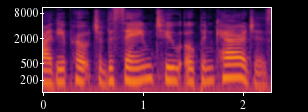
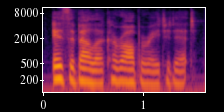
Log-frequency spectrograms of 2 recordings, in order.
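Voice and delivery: usual speaking voice

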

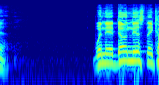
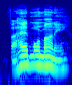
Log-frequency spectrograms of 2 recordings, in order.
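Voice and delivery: soft, lower mock whine of if I had more money; mock complaint; 8 semitones lower, 9 dB quieter than usual. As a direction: grumble if I had more money under your breath. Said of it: "some of us are like".

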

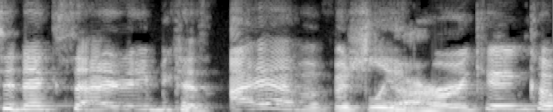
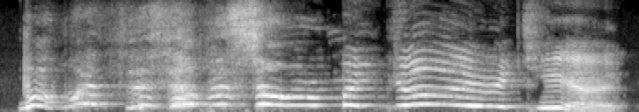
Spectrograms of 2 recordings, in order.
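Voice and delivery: high-pitched overwhelmed outcry; shocked wail; 11 semitones higher than usual. Real, not acted. Viewer reeling from the episode, shocked wail. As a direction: cry out high in disbelief.

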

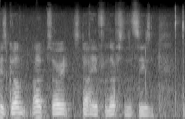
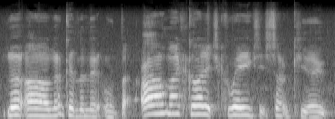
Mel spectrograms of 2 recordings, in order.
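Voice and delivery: high, loud cooing over cute bats; mock gushing fan; 8 semitones higher, 5 dB louder than usual. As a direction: gush like someone smitten with the bats. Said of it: "It's like".

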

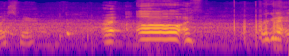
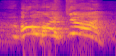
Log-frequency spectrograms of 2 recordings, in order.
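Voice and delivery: high, loud thrilled yells; excited shouting; 8 semitones higher, 4 dB louder, much slower than usual. Real, not acted. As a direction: cheer at the screen. Big punt return in game.

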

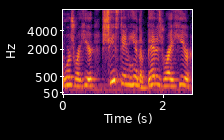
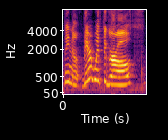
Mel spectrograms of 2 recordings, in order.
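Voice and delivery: playful plea; 5 semitones higher, 10 dB louder, slower than usual. Real, not acted.

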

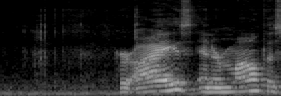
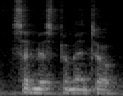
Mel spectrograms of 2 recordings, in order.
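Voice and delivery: usual speaking voice

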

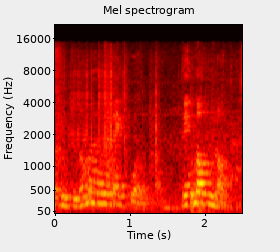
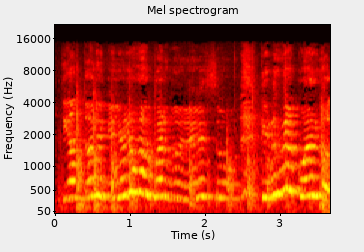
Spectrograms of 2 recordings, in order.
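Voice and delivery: high, loud tearful wail; hammed-up weeping protest; crying plea; 10 semitones higher, 6 dB louder than usual. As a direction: whine it through acted sobs. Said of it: "sigue llorando".

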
